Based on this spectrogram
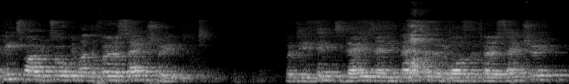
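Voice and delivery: normal talking voice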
